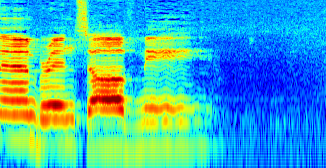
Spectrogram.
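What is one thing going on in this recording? A man chants in a steady sung voice.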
